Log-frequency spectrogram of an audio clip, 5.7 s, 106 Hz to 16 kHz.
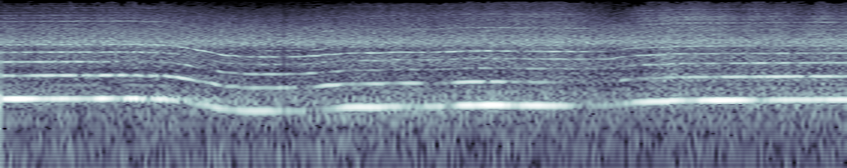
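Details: Su-35 RC jet with twin EDFs, 5-blade rotors, 2600kv motors on 6S: harsh, shrill screech dipping and climbing with fan speed; cheap shaft adapters and mounting pads detached by vibration.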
